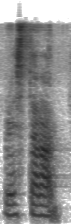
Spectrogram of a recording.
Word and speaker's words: restoran: We have it restoran. We write as restoran. We say restaran.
